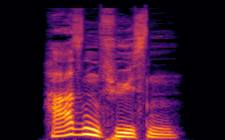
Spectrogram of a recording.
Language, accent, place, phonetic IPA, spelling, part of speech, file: German, Germany, Berlin, [ˈhaːzn̩ˌfyːsn̩], Hasenfüßen, noun, De-Hasenfüßen.ogg
- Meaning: dative plural of Hasenfuß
